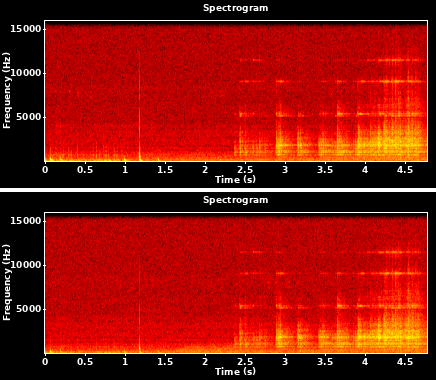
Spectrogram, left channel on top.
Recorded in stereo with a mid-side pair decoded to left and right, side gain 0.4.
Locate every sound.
2.4 s a dropped coin: 10° left, 3 m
